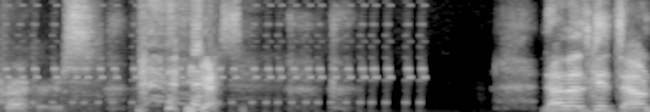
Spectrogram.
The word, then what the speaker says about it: Quercus: So why do you attempt to pronounce it as Quercus? I don't know. I'm Plot moving on. twist, it actually is pronounced Okay. crackers.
